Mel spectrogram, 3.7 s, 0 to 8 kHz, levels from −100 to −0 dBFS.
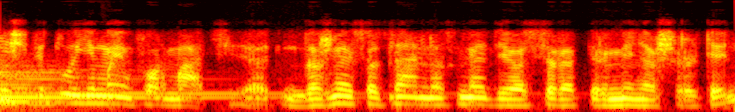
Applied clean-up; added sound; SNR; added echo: none; Drum; 11 dB; none.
